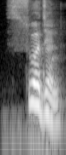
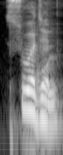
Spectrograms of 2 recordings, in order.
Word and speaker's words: स्वजन: है प्रिय व्यक्ति और हम यहां उच्चारण बिगाड़ देते हैं इसका खराब कर देते हैं उच्चारण को और हम बना देते हैं इसको स्वजन स दंते सकार की जगह हम तालव्य श बोल दें तो गड़बड़ हो जाएगी जिसका अर्थ होता है कुत्ता।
